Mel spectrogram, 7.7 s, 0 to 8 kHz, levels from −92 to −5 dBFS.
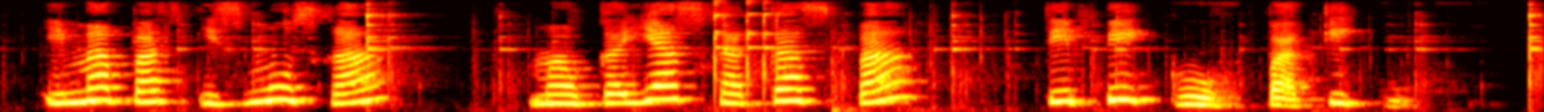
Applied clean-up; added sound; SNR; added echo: none; Glass; 18 dB; none.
